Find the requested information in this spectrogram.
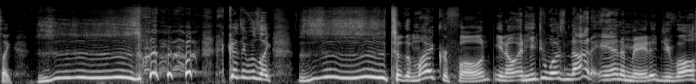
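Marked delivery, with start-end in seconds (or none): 0.4-1.4 high buzzing zzz that glides down; sliding buzz sound; imitated glide. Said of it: "he came out like this". 3.0-3.9 high buzzing zzz that glides down; sliding buzz sound; imitated glide. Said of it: "he came out like this".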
